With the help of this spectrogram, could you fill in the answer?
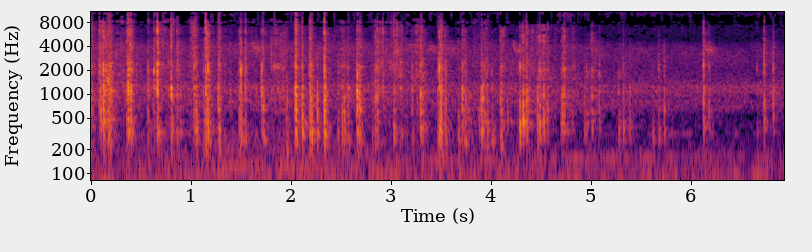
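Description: Long nails tap and scratch the back label and barcode area of a plastic isopropyl alcohol bottle tilted on its side. The result is a fast, irregular run of short, dry, clicky taps mixed with soft scratchy rustling over a steady low hum. The taps are densest early on and grow slightly quieter and sparser toward the end.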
